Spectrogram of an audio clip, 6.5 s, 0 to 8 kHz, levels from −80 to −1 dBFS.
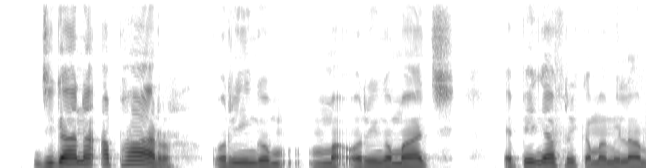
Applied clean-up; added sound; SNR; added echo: none; none; none; none.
